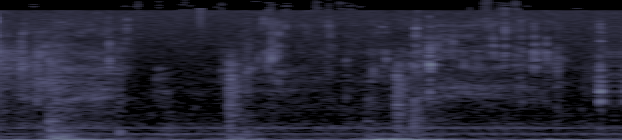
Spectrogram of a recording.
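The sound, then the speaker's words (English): Biting into a sausage with a snappy casing: a few faint, crisp snaps as teeth break the skin, followed by soft, wet chewing. “I didn't think there was going to be so much snap in this casing.”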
